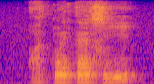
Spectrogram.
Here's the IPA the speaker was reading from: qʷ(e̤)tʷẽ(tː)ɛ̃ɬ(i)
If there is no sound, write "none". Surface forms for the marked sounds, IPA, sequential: e̤, t, i

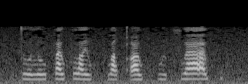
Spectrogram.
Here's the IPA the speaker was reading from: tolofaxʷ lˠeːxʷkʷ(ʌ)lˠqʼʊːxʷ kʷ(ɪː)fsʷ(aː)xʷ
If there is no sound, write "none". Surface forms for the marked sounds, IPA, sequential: a, ɪː, aː

